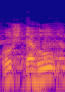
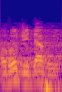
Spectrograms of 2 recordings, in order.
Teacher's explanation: وعلى هذا فإنه لولا رخاوة الضاد ومخرجها لصارت طاء، ولولا رخاوة الغين ومخرجها لصارت قافا، ولولا رخاوة الشين وهمسها لصارت جيما · Shown in: first take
